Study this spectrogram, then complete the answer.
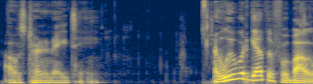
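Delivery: usual speaking voice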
